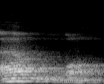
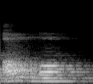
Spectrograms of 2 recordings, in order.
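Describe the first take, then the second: First: The opening a sound is clearly held. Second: The opening a sound is swallowed. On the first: The speaker calls it right. "Jangan sampai hilang sifatnya A" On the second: The speaker calls it wrong. "Bukan Allah"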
